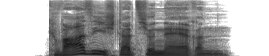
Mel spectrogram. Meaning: inflection of quasistationär: 1. strong genitive masculine/neuter singular 2. weak/mixed genitive/dative all-gender singular 3. strong/weak/mixed accusative masculine singular 4. strong dative plural
- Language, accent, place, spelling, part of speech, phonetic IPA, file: German, Germany, Berlin, quasistationären, adjective, [ˈkvaːziʃtat͡si̯oˌnɛːʁən], De-quasistationären.ogg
